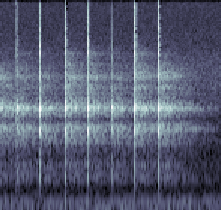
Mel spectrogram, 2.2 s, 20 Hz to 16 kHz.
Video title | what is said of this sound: TV Fran TT Vídeo 02 | veja esse som bem Agudo É uma raquete com muita velocidade essa é uma raquete de carbono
